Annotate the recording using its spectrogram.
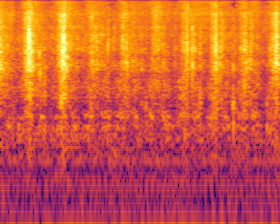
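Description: Faint scattered ticks and rustles of small craft items being handled on a table, over a steady low room hum.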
